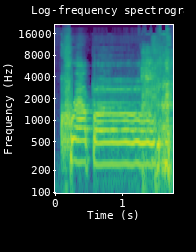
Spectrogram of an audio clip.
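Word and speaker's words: Crapo: coined by dr robert crappo and i'm going to spell it for you because it's not like chapeau you know e-a-u it is c-r-a-p-o crap like like like the marx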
